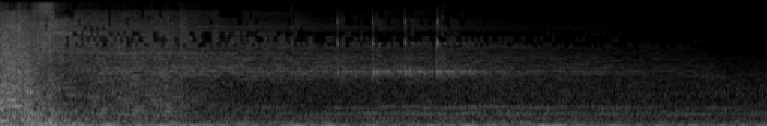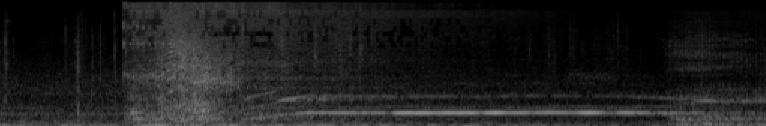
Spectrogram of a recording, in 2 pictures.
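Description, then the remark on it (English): A timber wolf lets out one long howl that rises and then holds steady for a few seconds, over a low continuous rumble. No one speaks. “I turned, and there before me stood the timber wolf.”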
